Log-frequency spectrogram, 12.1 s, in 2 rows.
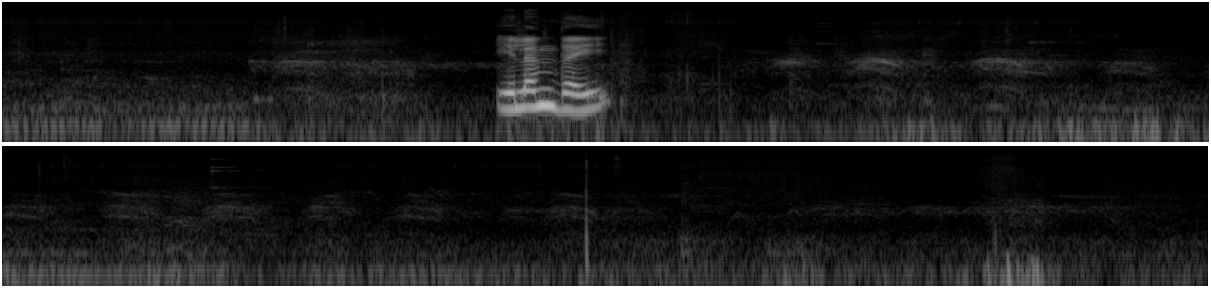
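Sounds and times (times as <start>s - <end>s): bird calling: 3.8s - 11.8s.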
